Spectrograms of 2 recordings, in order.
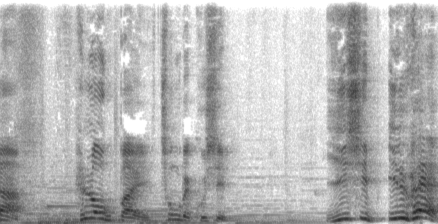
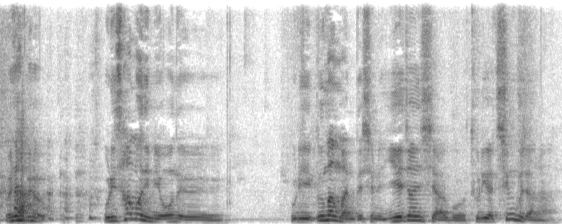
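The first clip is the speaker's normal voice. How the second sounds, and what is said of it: Speaks in Korean regional dialect. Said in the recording (Korean): “사투리로 그냥 막 해볼까?”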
